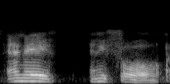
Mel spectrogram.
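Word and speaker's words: années folles: It's at Anise Falls, pronounced Anifol.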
